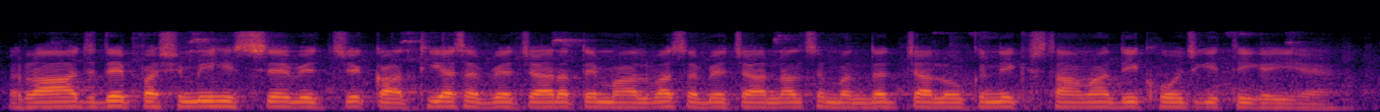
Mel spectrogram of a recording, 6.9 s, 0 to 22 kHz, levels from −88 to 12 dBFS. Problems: none marked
